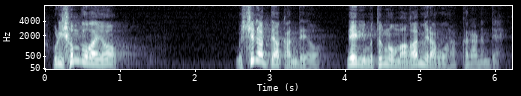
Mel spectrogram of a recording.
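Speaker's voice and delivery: 큰 소리로 애원하는 어머니; 아들 등록금 부탁하듯 크게 외치는 어머니 목소리; pleading mother. Retold or imitated. Mother pleads to rich uncle. (삼촌에게 아들 학비를 부탁하는 어머니, 크게 애원하듯)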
